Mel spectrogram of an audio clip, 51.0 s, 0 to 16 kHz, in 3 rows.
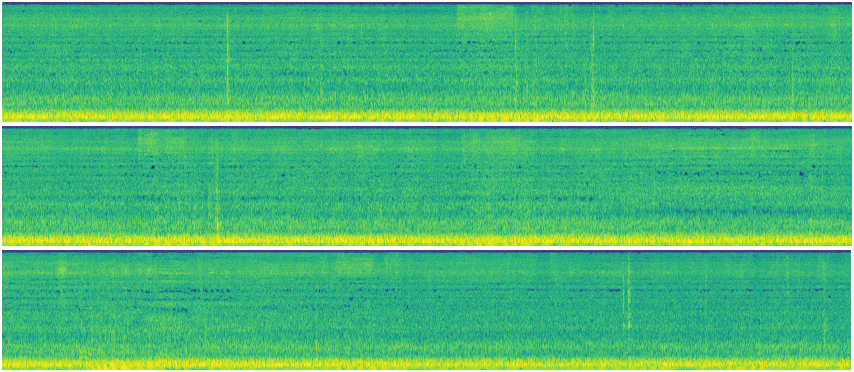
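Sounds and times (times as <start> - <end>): diesel engine running: 0.0 - 50.9
backhoe digging soil: 9.0 - 45.2.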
